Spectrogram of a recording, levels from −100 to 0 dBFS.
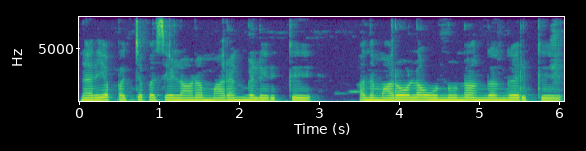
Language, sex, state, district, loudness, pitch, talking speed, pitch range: Tamil, female, Tamil Nadu, Nilgiris, -13 LUFS, 215 Hz, 110 wpm, 210-225 Hz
